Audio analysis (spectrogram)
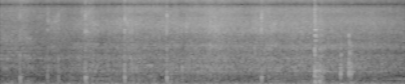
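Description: Spices sizzle and hiss in a hot pan with tomato, green chilli and black pepper powder, a steady close frying sound broken by sharp taps and scrapes of stirring.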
